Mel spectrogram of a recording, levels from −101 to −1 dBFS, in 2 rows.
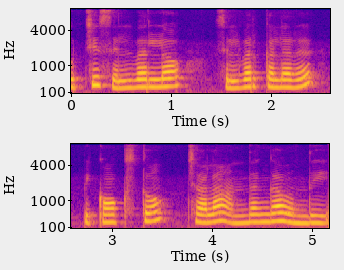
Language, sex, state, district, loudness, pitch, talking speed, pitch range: Telugu, female, Andhra Pradesh, Visakhapatnam, -16 LUFS, 235 Hz, 115 wpm, 225-255 Hz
